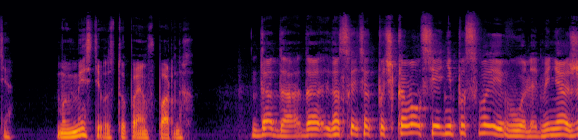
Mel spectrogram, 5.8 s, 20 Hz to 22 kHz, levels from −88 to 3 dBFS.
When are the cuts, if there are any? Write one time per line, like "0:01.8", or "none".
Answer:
none

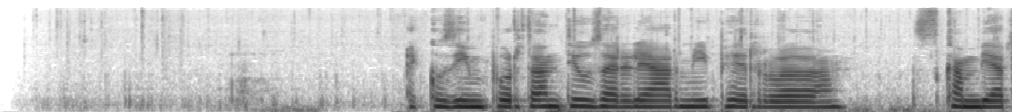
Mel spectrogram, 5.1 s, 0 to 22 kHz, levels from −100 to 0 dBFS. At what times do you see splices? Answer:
0:02.0

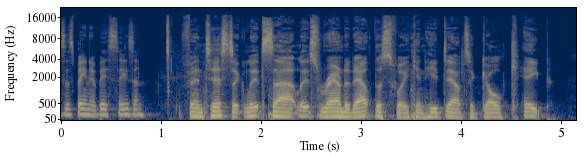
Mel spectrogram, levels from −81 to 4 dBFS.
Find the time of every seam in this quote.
none

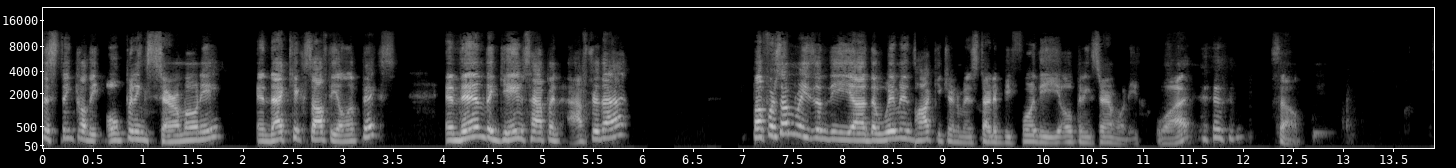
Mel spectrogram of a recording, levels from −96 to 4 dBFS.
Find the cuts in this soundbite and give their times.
0:08.7
0:11.0

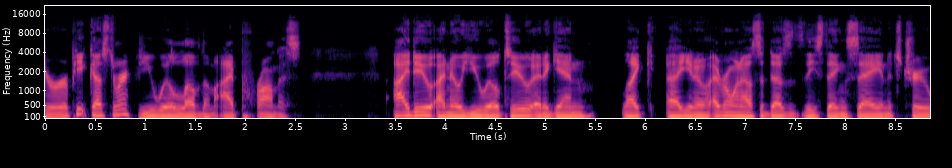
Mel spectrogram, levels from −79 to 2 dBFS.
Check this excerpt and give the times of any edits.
0:00.9

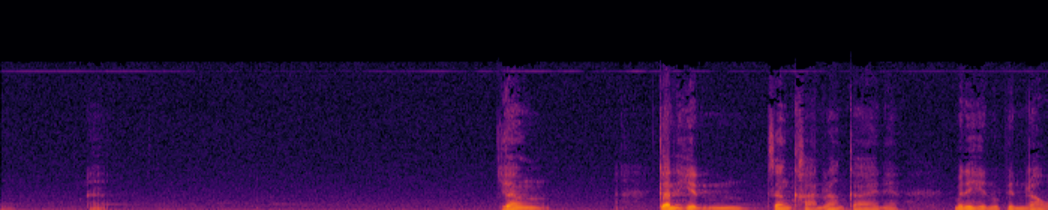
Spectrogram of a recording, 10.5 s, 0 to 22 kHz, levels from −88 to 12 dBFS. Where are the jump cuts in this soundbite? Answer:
none

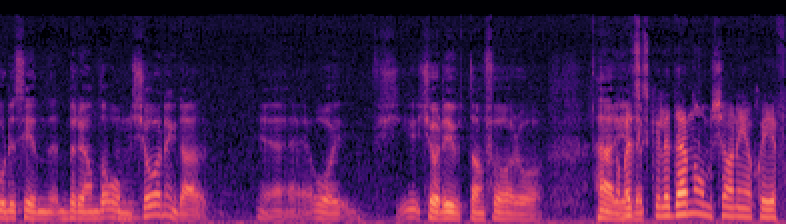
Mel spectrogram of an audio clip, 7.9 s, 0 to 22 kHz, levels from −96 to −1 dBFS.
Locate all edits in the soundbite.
0:06.4

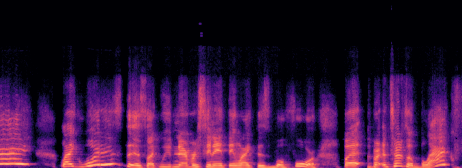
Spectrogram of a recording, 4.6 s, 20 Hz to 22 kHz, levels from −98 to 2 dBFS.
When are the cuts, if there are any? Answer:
0:03.7

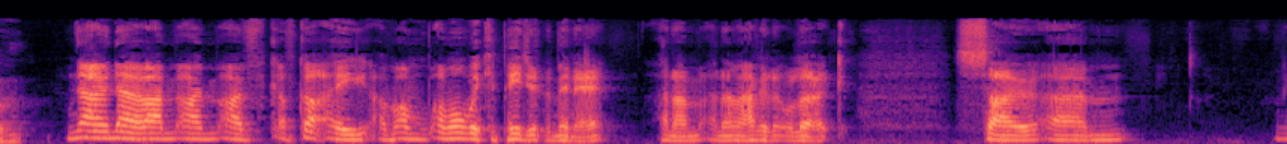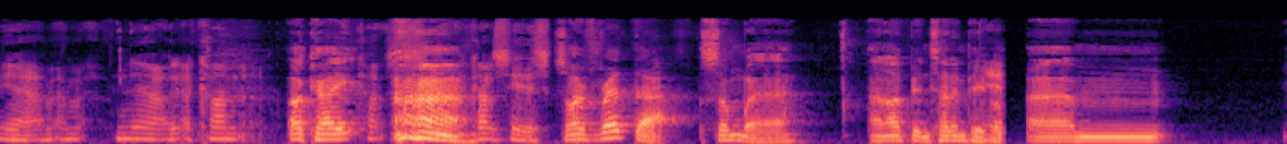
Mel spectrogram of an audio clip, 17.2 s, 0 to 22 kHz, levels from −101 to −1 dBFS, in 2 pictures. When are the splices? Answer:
0:12.3
0:15.3

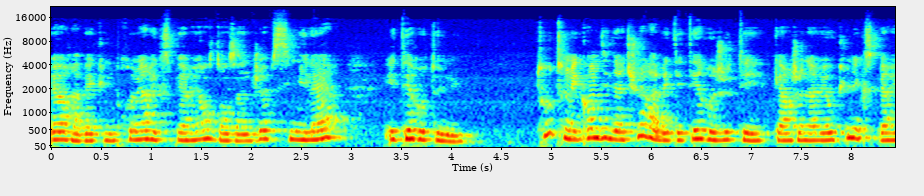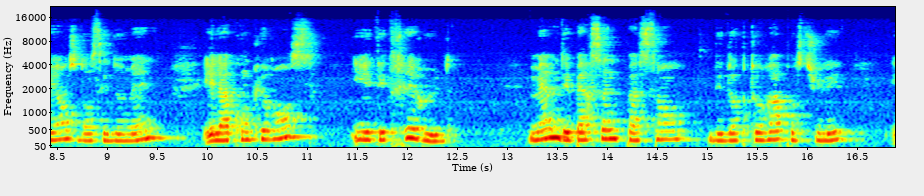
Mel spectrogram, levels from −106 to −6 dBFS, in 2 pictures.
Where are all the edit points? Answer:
0:04.7

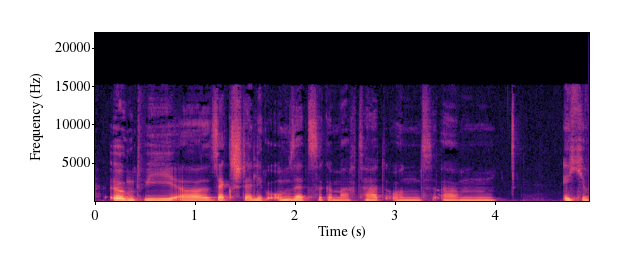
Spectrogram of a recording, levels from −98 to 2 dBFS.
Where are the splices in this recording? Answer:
none

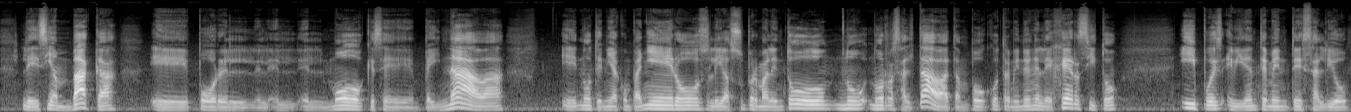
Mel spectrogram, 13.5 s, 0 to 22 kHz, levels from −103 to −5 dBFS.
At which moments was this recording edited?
none

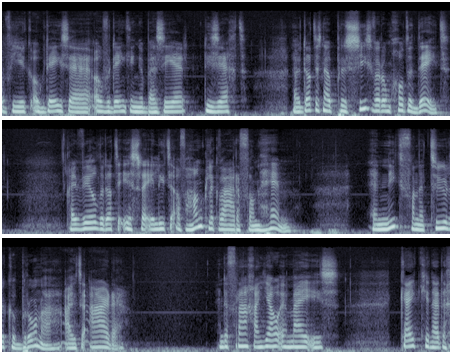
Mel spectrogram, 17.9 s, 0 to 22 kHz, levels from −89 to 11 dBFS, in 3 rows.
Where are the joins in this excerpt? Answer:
none

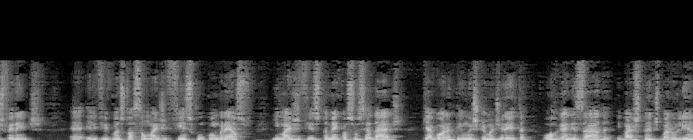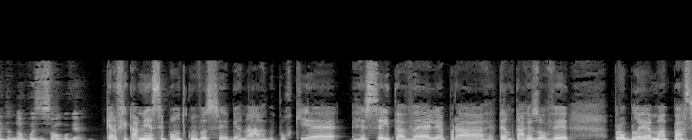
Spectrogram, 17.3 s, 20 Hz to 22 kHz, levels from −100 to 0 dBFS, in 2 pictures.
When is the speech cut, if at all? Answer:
none

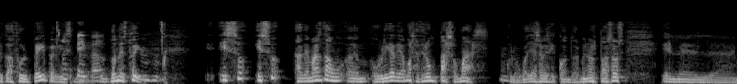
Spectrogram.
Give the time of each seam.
0:03.7

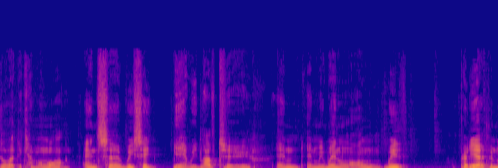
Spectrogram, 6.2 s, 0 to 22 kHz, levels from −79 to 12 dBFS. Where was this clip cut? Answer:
0:01.0

